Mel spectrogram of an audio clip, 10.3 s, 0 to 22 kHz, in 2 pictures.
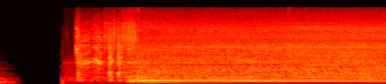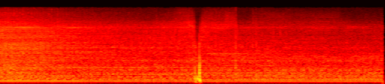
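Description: Jeep Wrangler JK's 3.6-litre Pentastar V6, fitted with an aFe Power cold-air intake, starting about a second in and settling into a steady idle that drops a little in level for the last few seconds. A single short click near the end.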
